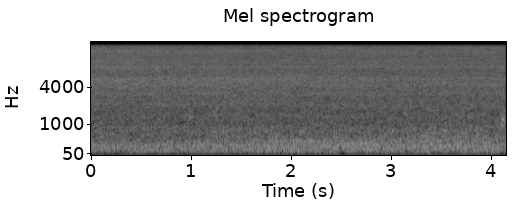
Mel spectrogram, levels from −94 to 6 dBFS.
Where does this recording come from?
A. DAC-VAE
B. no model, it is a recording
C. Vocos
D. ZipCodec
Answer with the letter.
C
